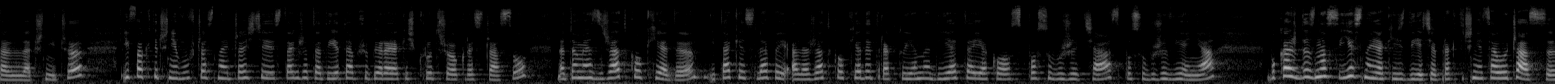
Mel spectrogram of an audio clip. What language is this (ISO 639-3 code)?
pol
